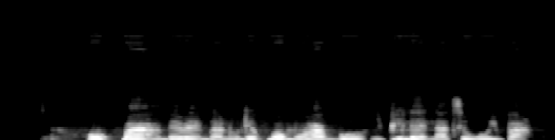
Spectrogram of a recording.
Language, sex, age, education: Yoruba, female, 15-29, tertiary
